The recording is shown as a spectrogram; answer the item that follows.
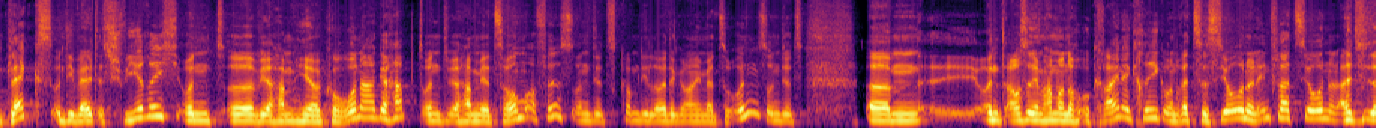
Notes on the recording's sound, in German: In meiner Keynote vom Zukunftskongress 2022 stelle ich dir das „Geheimnis“ wissenschaftlicher Zukunftsforschung vor.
